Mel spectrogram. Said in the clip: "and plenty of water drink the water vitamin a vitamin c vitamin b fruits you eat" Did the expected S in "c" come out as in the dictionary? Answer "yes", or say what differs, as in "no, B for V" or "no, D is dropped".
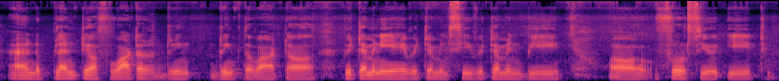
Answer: yes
